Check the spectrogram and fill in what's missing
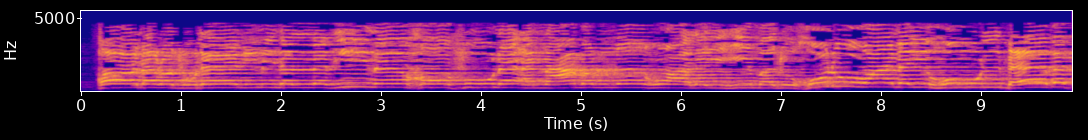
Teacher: أبو عمرو بخفض الهاء والميم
